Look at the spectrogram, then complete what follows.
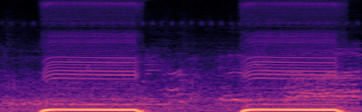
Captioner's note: mobile rings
